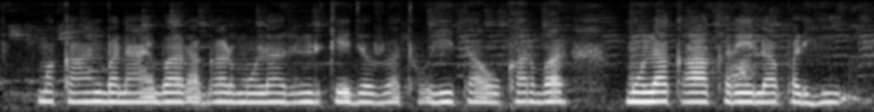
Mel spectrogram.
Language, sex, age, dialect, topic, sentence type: Chhattisgarhi, female, 51-55, Western/Budati/Khatahi, banking, question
